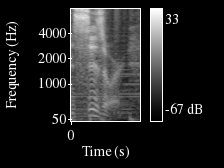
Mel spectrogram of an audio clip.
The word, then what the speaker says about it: Scizor: we're looking at scythe or insight they're good pronunciation Scyther and Scizor if you are one of those pronunciation people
